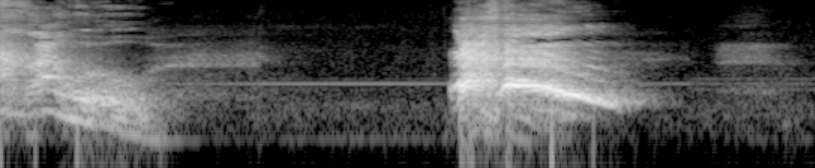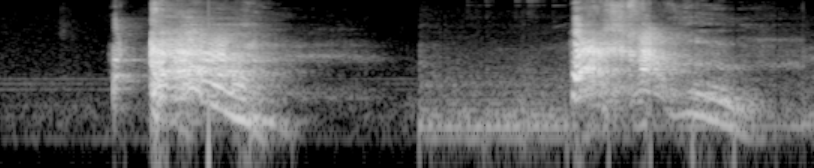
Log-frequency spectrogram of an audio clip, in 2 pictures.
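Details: A grandma who sneezes several times a day gives four loud, high-pitched, dramatic sneezes, each a sudden scream-like burst falling away; ordinary sneezing.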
